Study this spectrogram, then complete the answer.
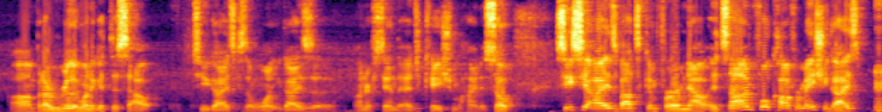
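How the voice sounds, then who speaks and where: Noticeable background noise surrounds a man talking at a very fast pace. His medium-pitched voice carries lively intonation and an animated tone. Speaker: stock trading YouTuber. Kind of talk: market analysis video. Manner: stuttering, halting; casual, animated.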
